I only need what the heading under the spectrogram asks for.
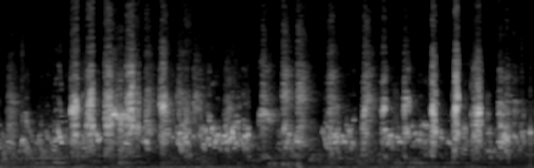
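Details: Australian parrots chirping: dense, continuous high twittering with sharp bright chirps overlapping throughout, several birds calling at once, no other clear sounds.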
